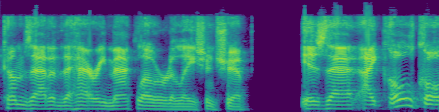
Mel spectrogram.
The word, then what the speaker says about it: Macklowe: Bob, I know you shared a story about, was it Harry Macklowe?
